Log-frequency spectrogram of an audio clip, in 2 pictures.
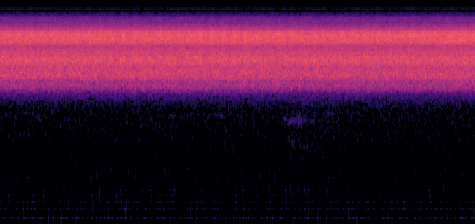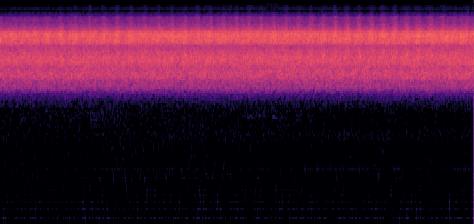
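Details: In a summer park, cicadas keep up a dense, even high buzz; a faint short tone surfaces briefly early on, and a soft low hum appears later.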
